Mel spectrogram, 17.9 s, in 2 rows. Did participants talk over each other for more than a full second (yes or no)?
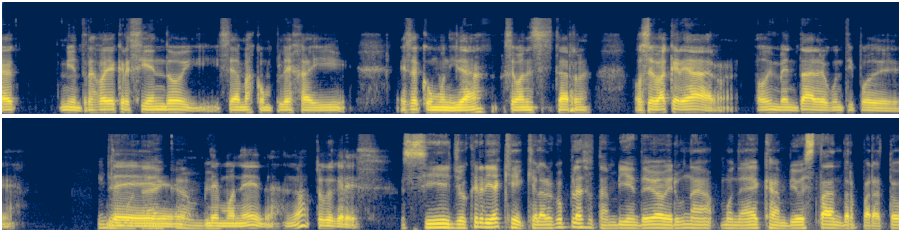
yes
